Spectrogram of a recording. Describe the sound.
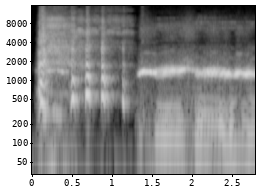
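A few quick bursts of giggling laughter give way to a steady, sustained whistle that holds one high pitch for about a second and a half, fairly loud.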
